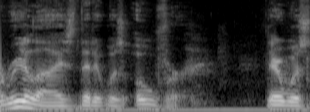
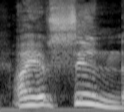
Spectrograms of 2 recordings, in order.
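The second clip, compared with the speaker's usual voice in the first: higher, louder anguished confession; weeping cry; 11 semitones higher, 6 dB louder than usual. Acted. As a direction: cry it out in remorse. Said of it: "I cried as I wept aloud".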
